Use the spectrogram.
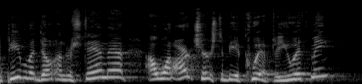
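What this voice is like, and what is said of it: Country-sounding regional accent. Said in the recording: “talking so country ... I grew up here”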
